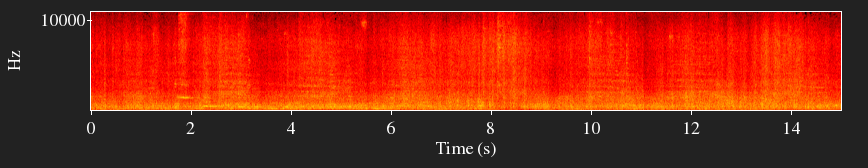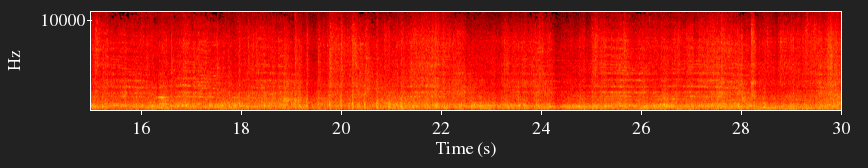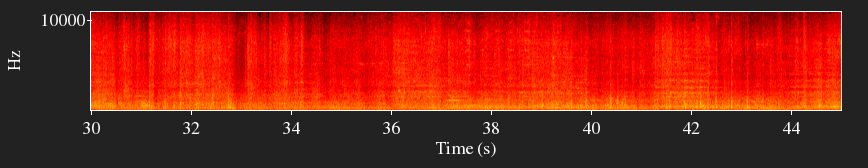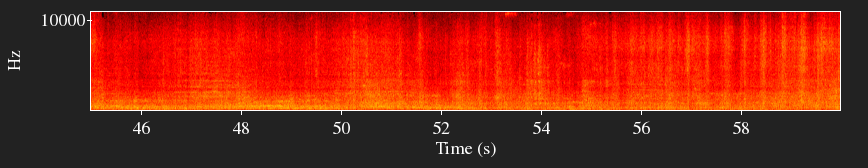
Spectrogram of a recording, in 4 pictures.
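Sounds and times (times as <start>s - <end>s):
freight train wheels rumbling: 0.0s - 59.9s.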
